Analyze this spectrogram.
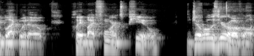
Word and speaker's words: Pugh: a dutch then hawk like a poo like a puke i think it's what sort of florence are we talking about do we know i'm not sure i'm gonna wikipedia sometimes gives you a pronunciation guide wow you guys will not believe this it's florence pugh i would not have guessed i would not have guessed that it is florence pugh yeah so i mean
